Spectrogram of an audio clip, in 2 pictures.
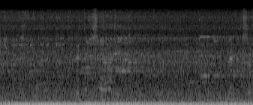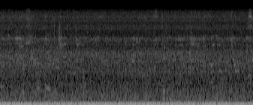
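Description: Steady low rumble of a vehicle moving slowly along a dirt track, heard from inside the cab.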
